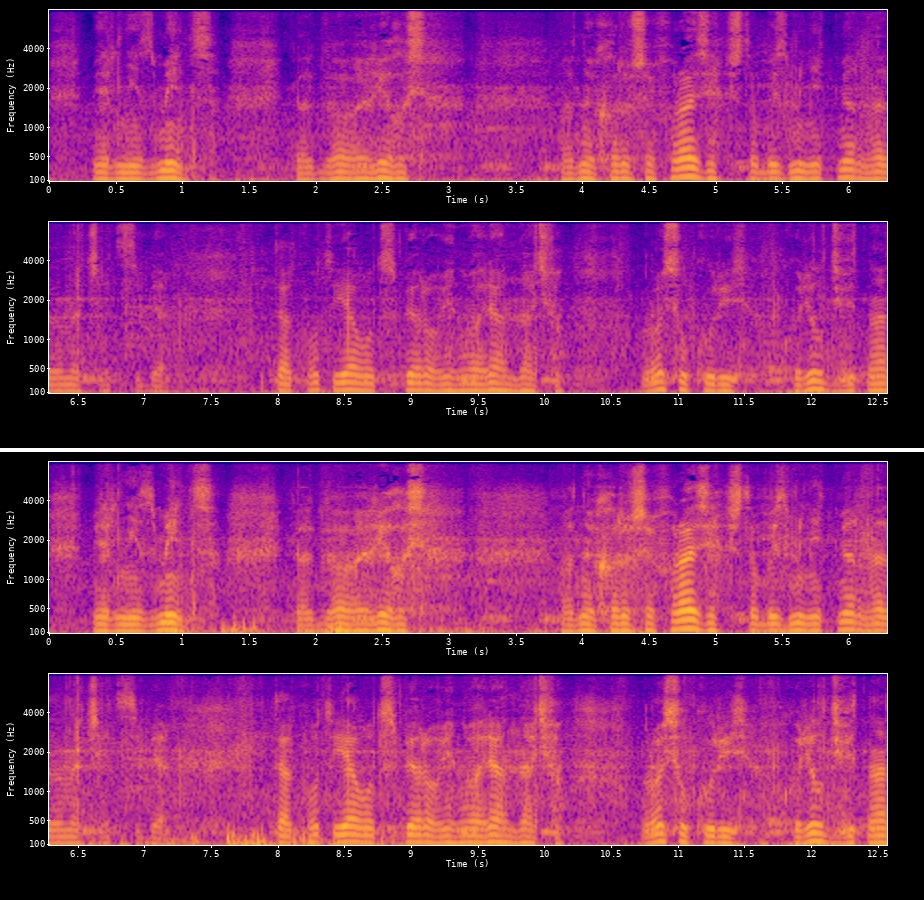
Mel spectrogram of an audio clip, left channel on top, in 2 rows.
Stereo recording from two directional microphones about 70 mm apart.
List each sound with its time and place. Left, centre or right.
0.3 s speech: centre
3.8 s speech: left
7.5 s speech: left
